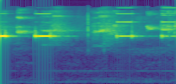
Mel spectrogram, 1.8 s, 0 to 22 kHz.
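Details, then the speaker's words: Honda PCX 150 2018 answer-back alarm after the volume was reset to medium (seat/storage opened, connector unplugged to finish): short clean high-pitched chirps at one steady pitch; normal beep at medium volume. "Oke, ukuran sedang ya suaranya."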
